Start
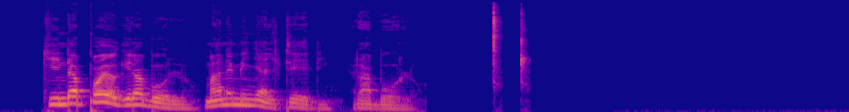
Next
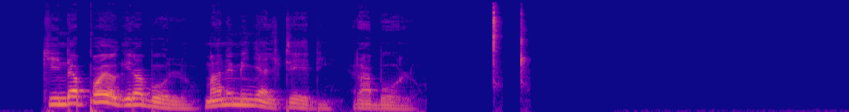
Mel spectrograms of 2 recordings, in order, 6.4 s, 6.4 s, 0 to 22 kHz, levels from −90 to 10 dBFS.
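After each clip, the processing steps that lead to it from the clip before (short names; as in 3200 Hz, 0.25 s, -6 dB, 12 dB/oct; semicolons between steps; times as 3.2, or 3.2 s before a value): dynamic EQ 2900 Hz, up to -5 dB, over -43 dBFS, Q 0.81; gain +1.5 dB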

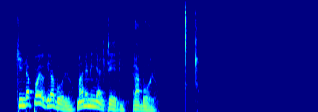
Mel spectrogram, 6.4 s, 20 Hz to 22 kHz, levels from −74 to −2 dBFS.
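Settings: compressor 6:1, threshold -32 dBFS, peak gain reduction 16.5 dB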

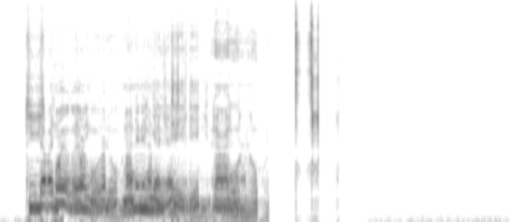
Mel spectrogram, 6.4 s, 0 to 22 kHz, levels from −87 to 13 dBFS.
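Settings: reverse delay 0.146 s, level -1.5 dB; fixed phaser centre 380 Hz, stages 6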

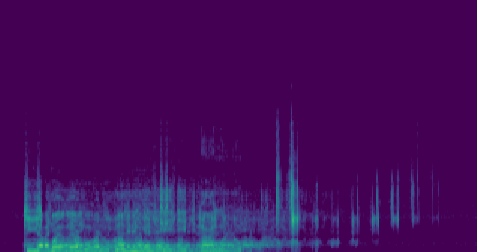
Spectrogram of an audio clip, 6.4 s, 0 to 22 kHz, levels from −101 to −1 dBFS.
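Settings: speaker cabinet 240–4900 Hz, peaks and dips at 380 Hz -6 dB, 800 Hz +5 dB, 3100 Hz +6 dB; delay with a stepping band-pass 0.267 s, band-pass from 520 Hz, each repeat 0.7 oct, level -9 dB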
